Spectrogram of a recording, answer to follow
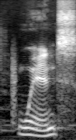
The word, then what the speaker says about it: Wentz: Well, first of all, you said his name wrong. It's Carson Wentz.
